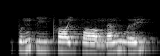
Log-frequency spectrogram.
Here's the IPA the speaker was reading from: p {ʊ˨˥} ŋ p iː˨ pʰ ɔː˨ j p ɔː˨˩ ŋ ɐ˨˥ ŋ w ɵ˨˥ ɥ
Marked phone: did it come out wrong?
no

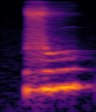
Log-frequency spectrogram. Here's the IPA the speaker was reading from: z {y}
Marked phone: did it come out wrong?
yes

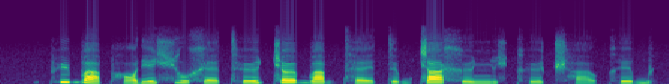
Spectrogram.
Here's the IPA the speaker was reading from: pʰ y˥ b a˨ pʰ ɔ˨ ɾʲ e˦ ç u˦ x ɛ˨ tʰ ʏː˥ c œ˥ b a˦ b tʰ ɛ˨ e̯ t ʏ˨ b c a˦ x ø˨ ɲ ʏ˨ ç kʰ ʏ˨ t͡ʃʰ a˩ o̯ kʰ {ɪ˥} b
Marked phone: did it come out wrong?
no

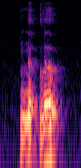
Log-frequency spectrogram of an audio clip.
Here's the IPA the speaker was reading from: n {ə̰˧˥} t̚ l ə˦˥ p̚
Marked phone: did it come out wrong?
yes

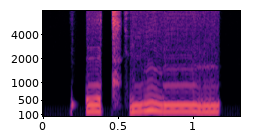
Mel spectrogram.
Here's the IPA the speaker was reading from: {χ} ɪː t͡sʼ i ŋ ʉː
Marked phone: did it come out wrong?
yes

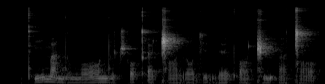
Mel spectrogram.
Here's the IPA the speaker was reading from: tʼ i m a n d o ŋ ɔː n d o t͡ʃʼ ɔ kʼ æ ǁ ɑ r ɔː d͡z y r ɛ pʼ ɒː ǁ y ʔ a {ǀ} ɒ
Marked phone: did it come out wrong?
no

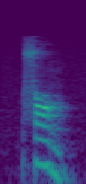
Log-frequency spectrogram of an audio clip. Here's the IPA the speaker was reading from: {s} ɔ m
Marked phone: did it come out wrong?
no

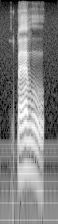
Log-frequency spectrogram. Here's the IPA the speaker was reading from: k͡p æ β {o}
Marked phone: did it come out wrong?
no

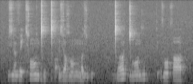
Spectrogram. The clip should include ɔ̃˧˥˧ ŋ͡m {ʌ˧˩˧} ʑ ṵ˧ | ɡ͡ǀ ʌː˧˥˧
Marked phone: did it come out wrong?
no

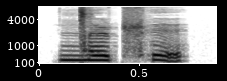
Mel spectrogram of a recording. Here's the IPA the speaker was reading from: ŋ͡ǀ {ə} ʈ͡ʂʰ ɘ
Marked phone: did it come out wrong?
no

